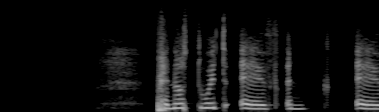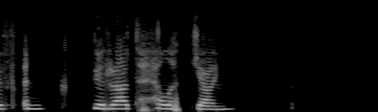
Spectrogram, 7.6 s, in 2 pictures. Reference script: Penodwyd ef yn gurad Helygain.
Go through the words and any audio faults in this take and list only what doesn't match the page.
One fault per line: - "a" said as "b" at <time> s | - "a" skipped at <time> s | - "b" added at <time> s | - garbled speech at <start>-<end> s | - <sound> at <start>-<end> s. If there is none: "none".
- "ef yn" added at 3.6 s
